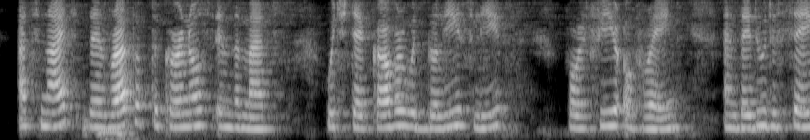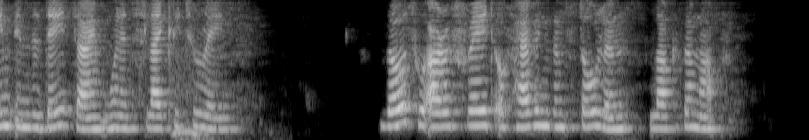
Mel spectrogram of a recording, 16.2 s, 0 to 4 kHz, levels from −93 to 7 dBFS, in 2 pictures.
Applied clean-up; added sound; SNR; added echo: none; Telephone; 15 dB; none.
